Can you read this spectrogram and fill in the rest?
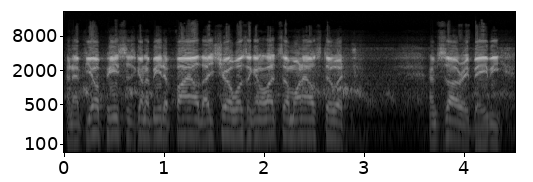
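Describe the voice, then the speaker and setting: A man's voice: mid-range voice, fairly even intonation, fast talker, noisy background, natural voice. A man playing a hardboiled, wisecracking private detective in a 1930s-style radio drama, with clipped tough-guy talk. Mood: grieving, tender.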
